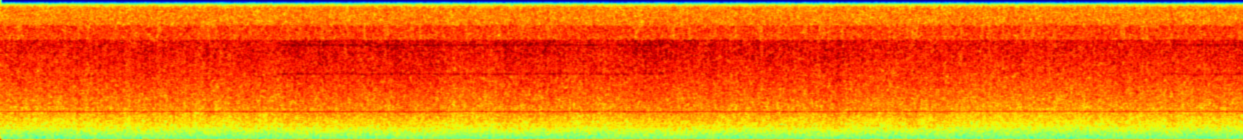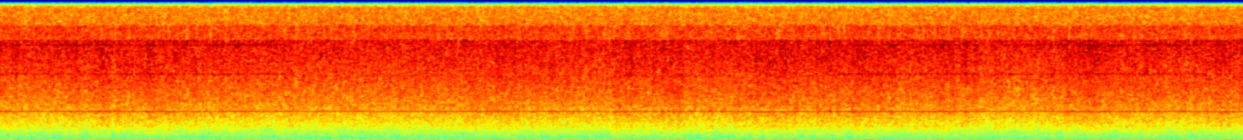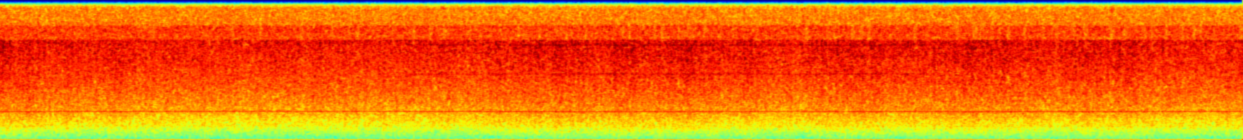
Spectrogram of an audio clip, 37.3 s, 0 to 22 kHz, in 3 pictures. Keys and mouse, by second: 0.0 click, 0.3 click, 1.8 click, 5.7-6.7 drag, 7.4 click, 7.9 click, 8.4 click, 9.0 click, 14.4 click, 16.0 click, 17.8 click, 18.7 click, 20.4 click, 20.8 click, 21.2 click, 21.6-22.8 drag, 23.9 click, 24.6 click, 25.4 click, 25.7 click, 26.6 click, 26.8 click, 27.9 click, 28.5 click, 29.5 click, 29.8 click, 30.2 click, 30.6 click, 32.8 click, 34.4 click.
